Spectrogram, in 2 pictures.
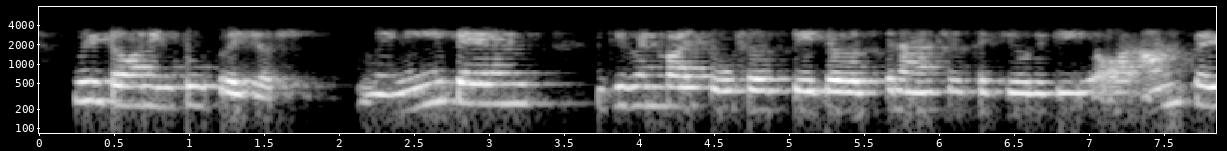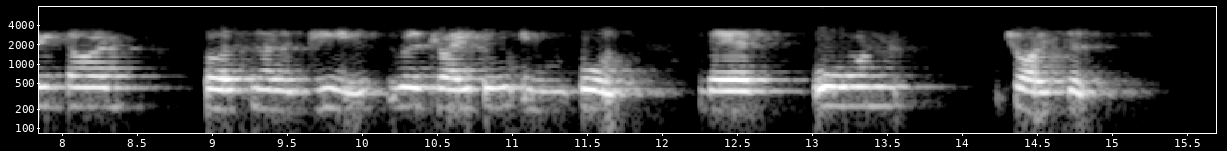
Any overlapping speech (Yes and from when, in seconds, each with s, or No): No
